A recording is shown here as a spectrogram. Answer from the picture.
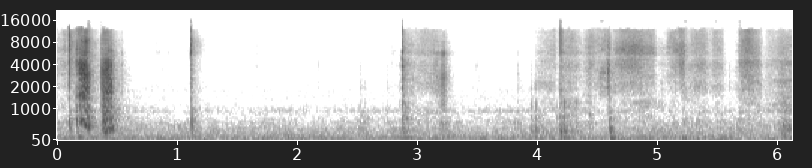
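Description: Paper rustling as a sticker strip's backing is peeled and handled, with a couple of sharp rustles at the start, then palms rubbing the sticker flat onto a planner page for the last two seconds.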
